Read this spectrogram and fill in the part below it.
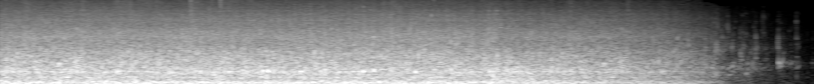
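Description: Water gushes upward in a loud, steady rush that fades away.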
